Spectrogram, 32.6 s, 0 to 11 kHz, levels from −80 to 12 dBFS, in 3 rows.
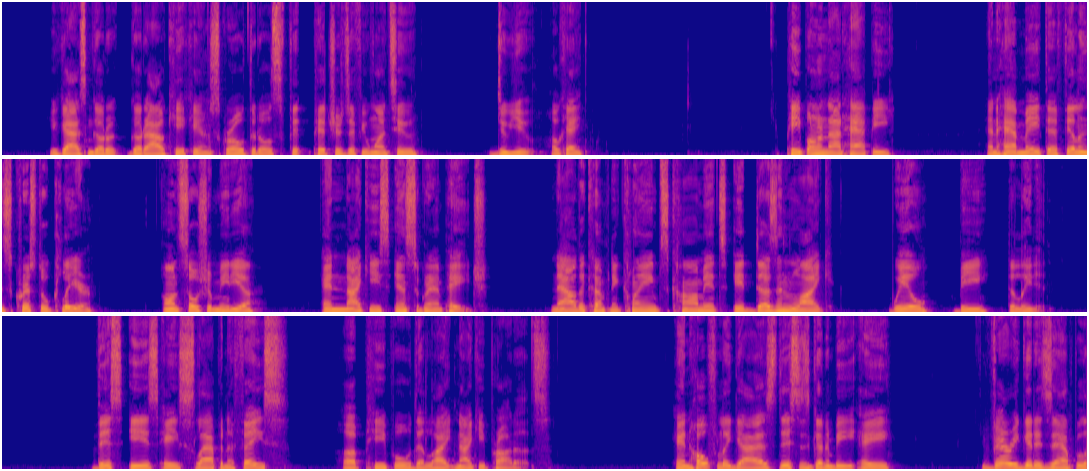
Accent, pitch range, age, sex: American, 115-160 Hz, 30-49, male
